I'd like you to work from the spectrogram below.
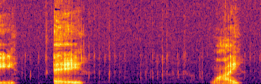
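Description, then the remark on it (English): Quick, light taps on a computer keyboard click steadily through a quiet stretch while playing the game Where in the World Is Carmen Sandiego, framed by louder bursts of voice at the start, around the first second, and near the end. “I've got a detective keyboard here. Please identify yourself, okay?”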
